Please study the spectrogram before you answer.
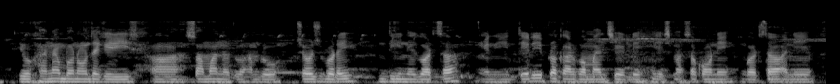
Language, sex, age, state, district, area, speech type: Nepali, male, 18-30, West Bengal, Kalimpong, rural, spontaneous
